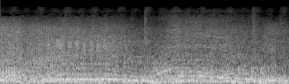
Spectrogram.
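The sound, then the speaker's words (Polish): Motorcycles ride in an independence parade through the streets of Wrocław, making a loud, continuous engine drone. Several overlapping engine tones shift gradually in pitch, with no pauses. “Ulicami Wrocławia przejechała motoparada niepodległości. Barwna kawalkada motocyklistów zrobiła na mieszkańcach wrażenie.”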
